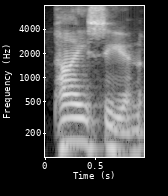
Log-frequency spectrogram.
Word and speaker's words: Piscean: It would be pronounced Piscean.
